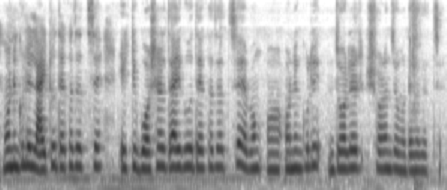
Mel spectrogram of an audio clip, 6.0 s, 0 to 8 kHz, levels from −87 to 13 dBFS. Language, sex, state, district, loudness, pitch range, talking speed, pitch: Bengali, female, Tripura, West Tripura, -16 LUFS, 235-260 Hz, 160 wpm, 245 Hz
